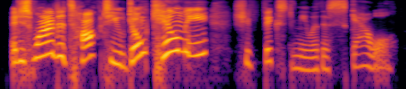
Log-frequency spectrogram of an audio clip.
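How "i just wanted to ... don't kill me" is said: high-pitched, panicky plea; frightened pleading. A narrator's reading. Boy to girl with a knife, pleading in fear. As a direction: plead for your life, voice climbing. Boy begs for his life.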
